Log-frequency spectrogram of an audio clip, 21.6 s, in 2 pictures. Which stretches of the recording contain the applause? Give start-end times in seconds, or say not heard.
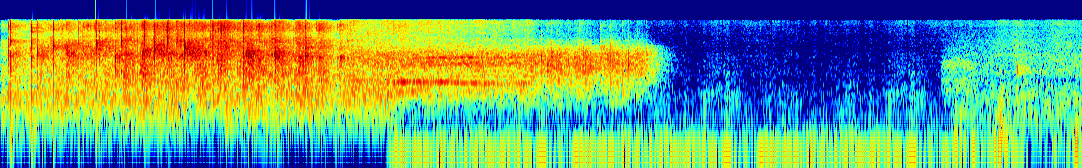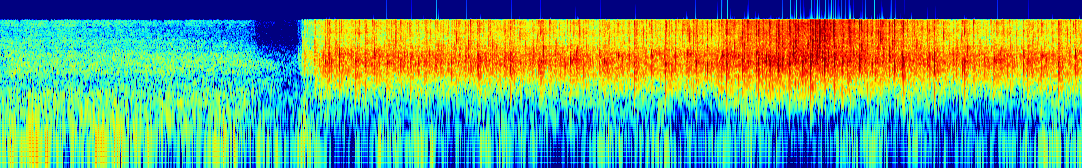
0.0-6.5, 13.8-21.6.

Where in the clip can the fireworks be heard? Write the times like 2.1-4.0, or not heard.
not heard.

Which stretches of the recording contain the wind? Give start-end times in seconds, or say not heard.
0.0-21.6.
